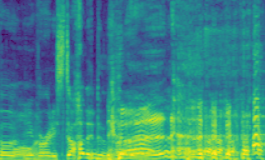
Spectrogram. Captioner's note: laughing; dry heave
